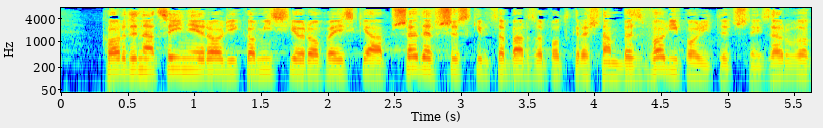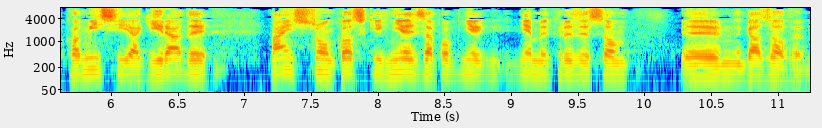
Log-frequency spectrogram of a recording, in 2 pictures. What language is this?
Polish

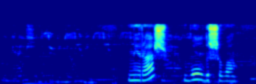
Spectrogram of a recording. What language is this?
Russian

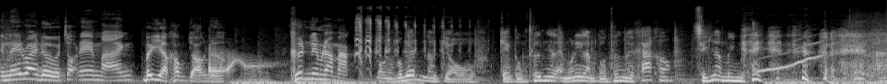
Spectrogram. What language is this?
Vietnamese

